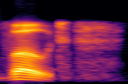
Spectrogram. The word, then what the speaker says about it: Vogt: is William Vogt. And it's spelled V O G T, but it's spelled like, you know, go out and vote.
